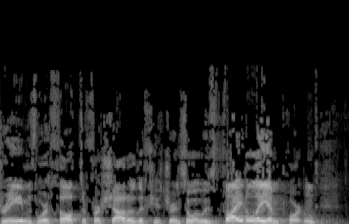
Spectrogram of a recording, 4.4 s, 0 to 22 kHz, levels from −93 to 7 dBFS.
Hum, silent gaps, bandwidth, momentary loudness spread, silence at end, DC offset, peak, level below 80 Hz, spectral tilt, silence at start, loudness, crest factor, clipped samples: none; none; 15.5 kHz; 12 LU; 0.35 s; under 0.1%; -10 dBFS; -60 dBFS; -5 dB/octave; 0 s; -24 LUFS; 14 dB; under 0.1%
